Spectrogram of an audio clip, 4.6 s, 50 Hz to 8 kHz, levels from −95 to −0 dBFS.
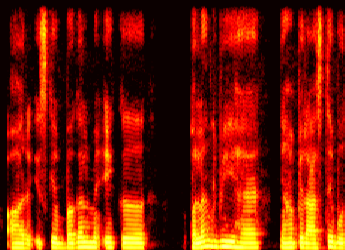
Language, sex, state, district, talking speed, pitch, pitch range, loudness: Hindi, male, Bihar, Jahanabad, 170 wpm, 145 Hz, 140-155 Hz, -16 LUFS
